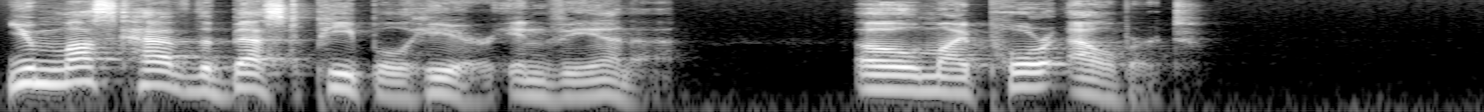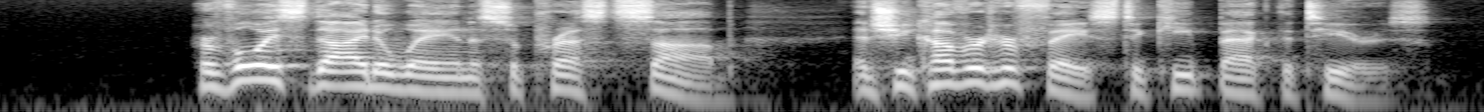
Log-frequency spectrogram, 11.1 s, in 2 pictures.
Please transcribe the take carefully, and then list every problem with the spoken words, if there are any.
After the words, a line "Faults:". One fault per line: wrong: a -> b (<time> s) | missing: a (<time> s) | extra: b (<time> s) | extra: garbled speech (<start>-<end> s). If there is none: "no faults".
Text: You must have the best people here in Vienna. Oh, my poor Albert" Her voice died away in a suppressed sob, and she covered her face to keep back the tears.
You must have the best people here in Vienna. Oh, my poor Albert" Her voice died away in a suppressed sob, and she covered her face to keep back the tears.
Faults:
no faults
